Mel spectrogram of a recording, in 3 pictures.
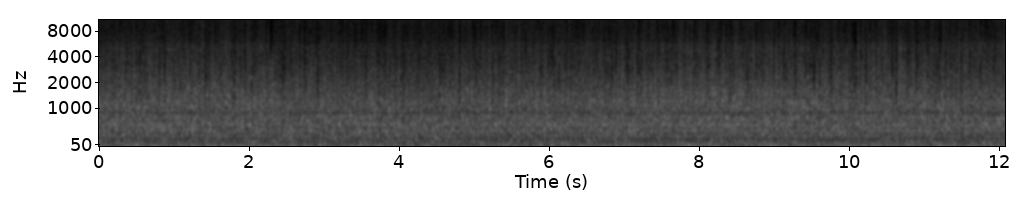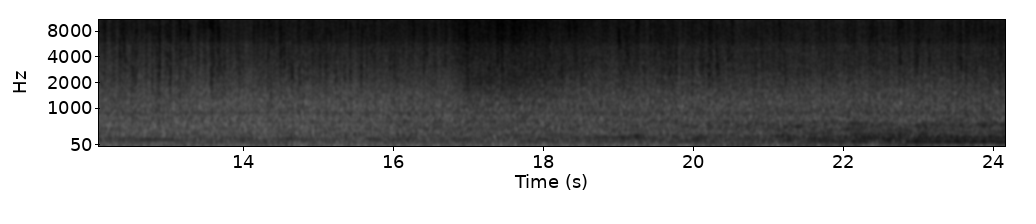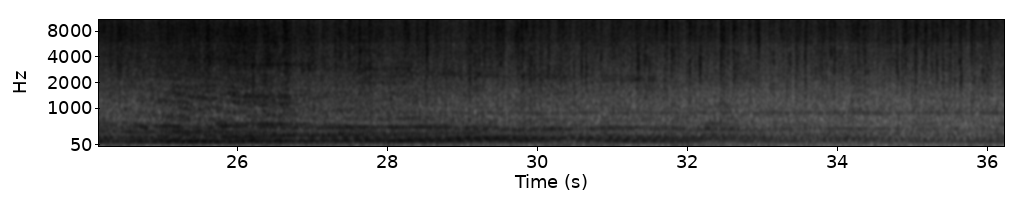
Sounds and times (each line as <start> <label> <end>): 0.0 low hum of the A/C 36.2
0.0 rain drop on the bushes 36.2
14.4 plane 36.1
14.5 car passing by 35.2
